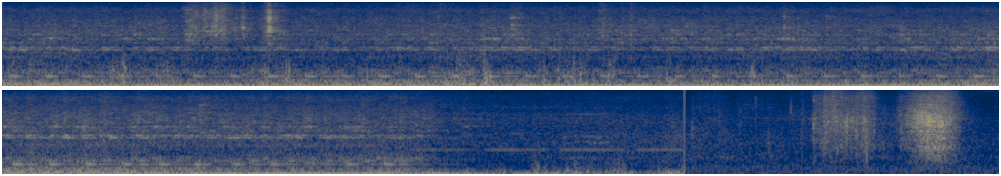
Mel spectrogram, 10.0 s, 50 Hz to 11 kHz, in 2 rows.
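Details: 4.7 V8 in a lifted car, started and idled right after an oil and filter change (oil near the add mark): deep, steady V8 rumble with an even low beat for about seven seconds, then shut off; normal healthy start and idle.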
